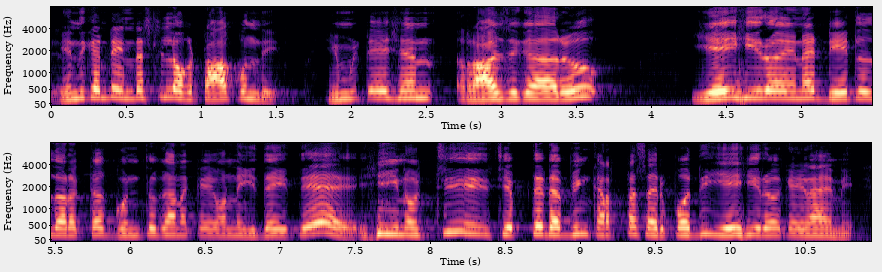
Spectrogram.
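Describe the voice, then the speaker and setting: A woman's voice: mid-range voice, normal speed. A woman interviewing in a chatty, effusive and encouraging way.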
